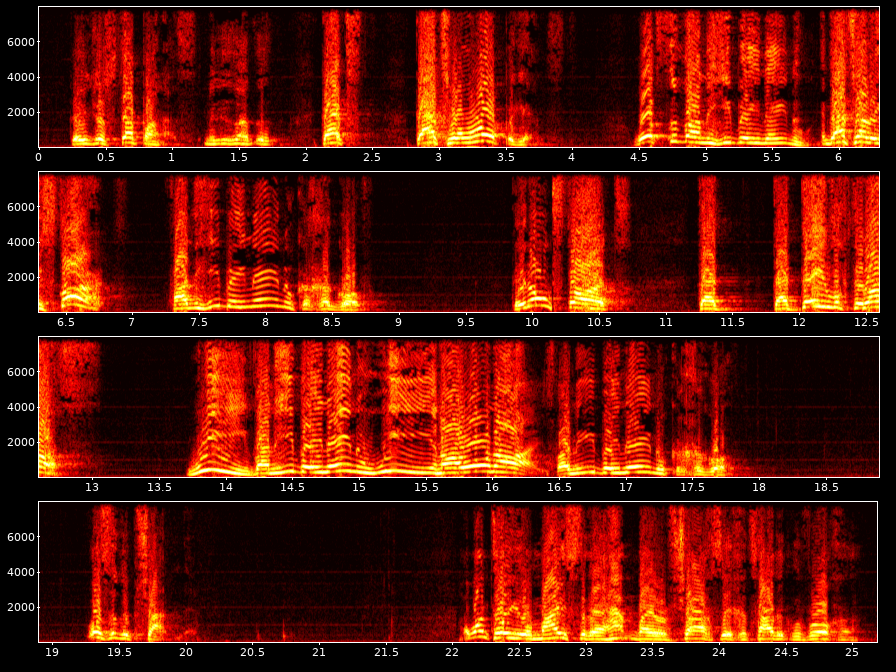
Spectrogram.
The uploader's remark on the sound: Shiur recorded in Yeshivas Ohr Reuven, Monsey NY.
